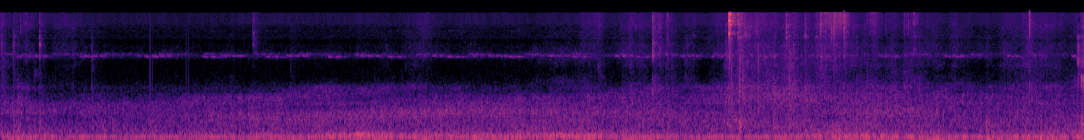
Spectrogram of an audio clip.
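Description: A faint, steady high-pitched insect trill over a low room hum, with a light click about seven seconds in.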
